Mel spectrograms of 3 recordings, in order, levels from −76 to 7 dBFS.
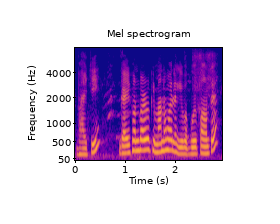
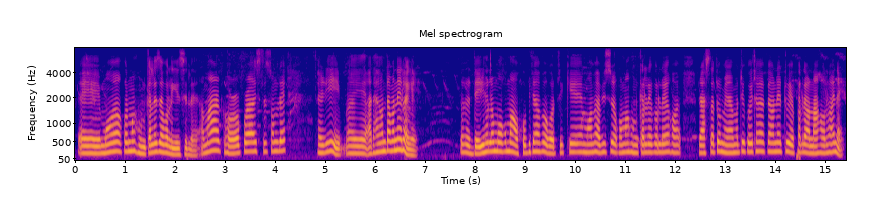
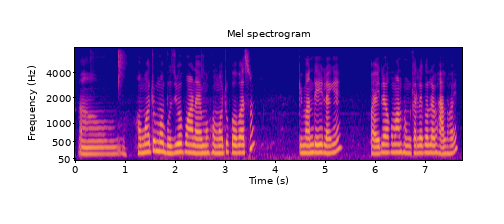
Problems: none marked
